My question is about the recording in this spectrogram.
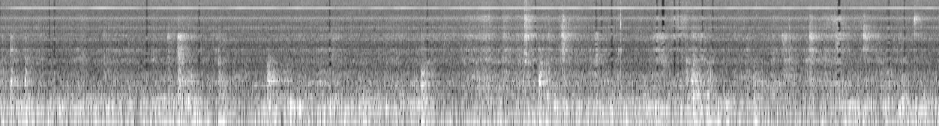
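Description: Pen writing numbers on graph paper: faint, irregular scratches and light taps over a steady low hum.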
